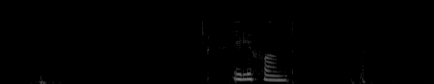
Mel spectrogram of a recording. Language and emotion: Russian, neutral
